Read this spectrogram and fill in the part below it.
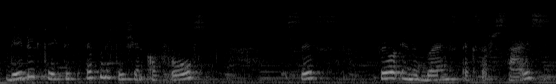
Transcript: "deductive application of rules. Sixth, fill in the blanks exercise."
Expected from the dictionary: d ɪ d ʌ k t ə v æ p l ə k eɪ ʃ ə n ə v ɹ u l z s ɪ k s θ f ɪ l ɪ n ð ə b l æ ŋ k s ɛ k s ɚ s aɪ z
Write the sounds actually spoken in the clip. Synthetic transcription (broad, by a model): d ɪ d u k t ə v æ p l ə k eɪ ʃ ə n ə f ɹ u l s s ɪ s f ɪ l ɪ n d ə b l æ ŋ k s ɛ k s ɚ s aɪ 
